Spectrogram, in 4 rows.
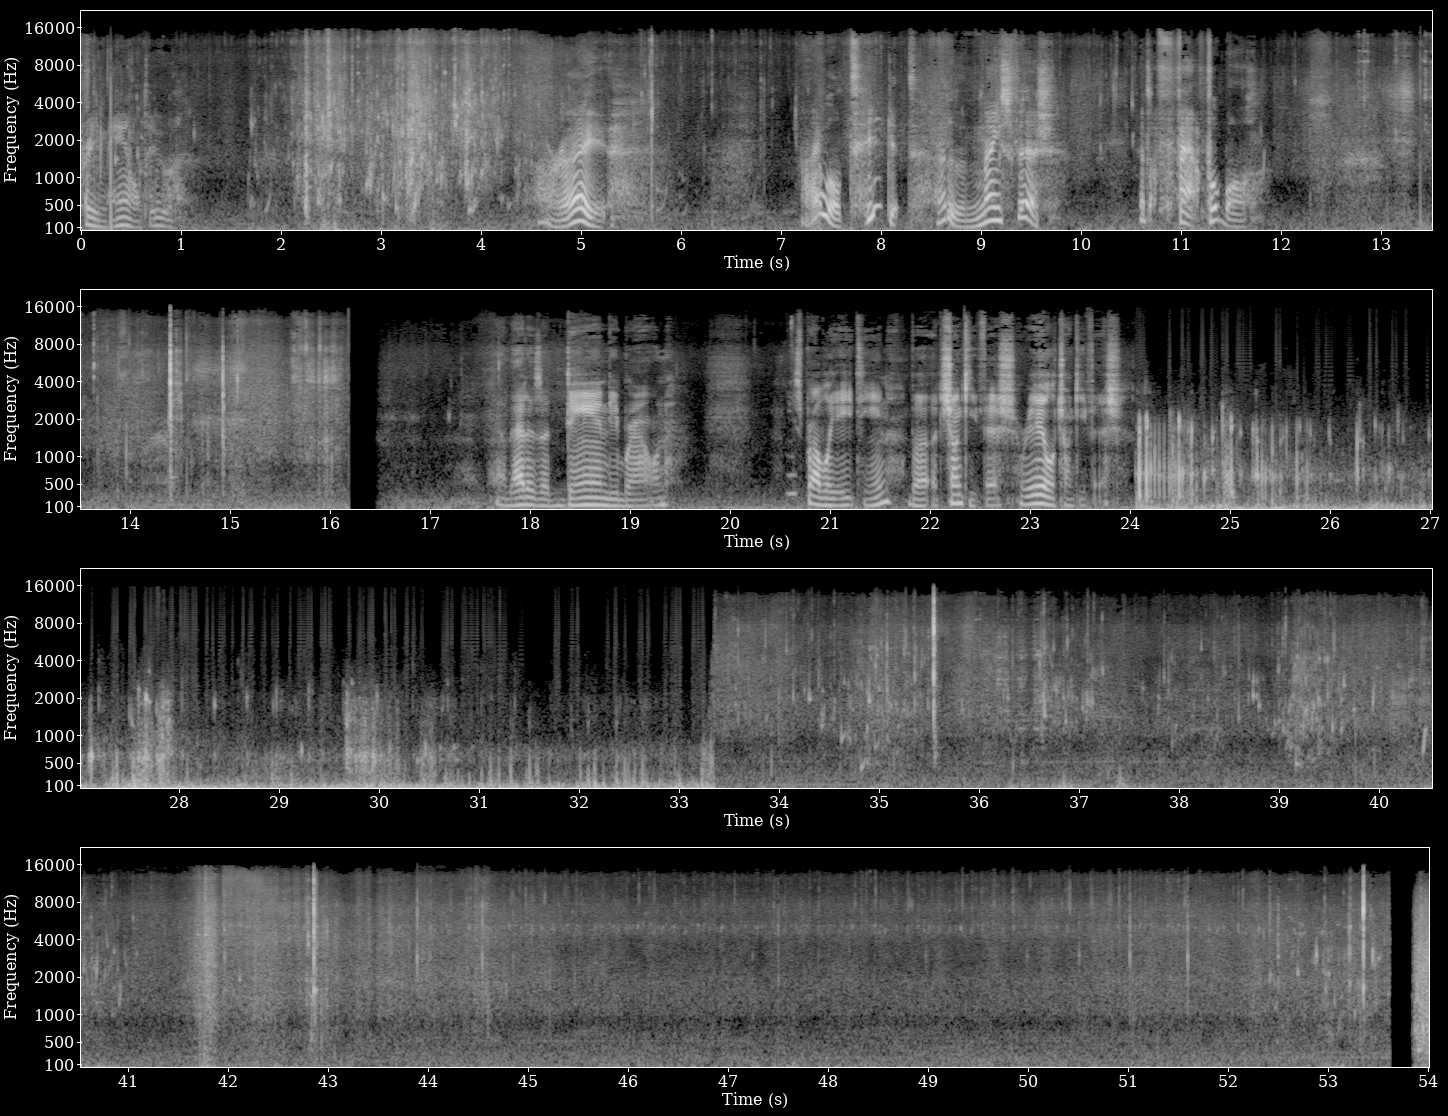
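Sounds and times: stream flowing: 0:01.6 - 0:04.6, 0:33.5 - 0:41.4, 0:52.0 - 0:54.0
water sloshing around landing net: 0:01.6 - 0:04.6, 0:33.5 - 0:42.2, 0:52.3 - 0:54.0.

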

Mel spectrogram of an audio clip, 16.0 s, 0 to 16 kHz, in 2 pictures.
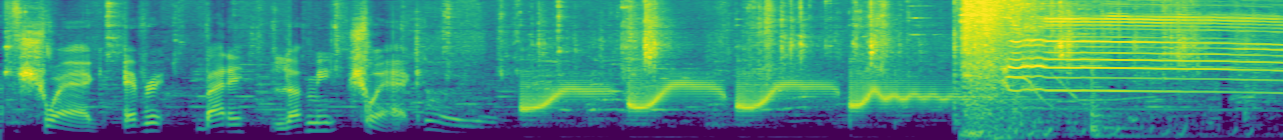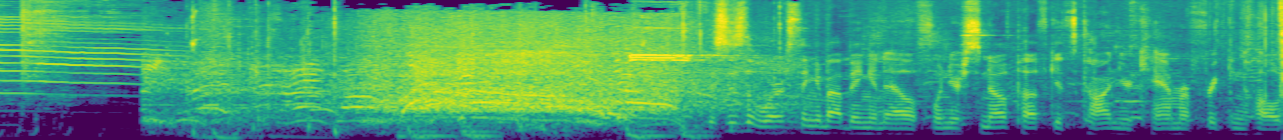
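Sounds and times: cartoon boing effects: 0:03.3 - 0:07.2.

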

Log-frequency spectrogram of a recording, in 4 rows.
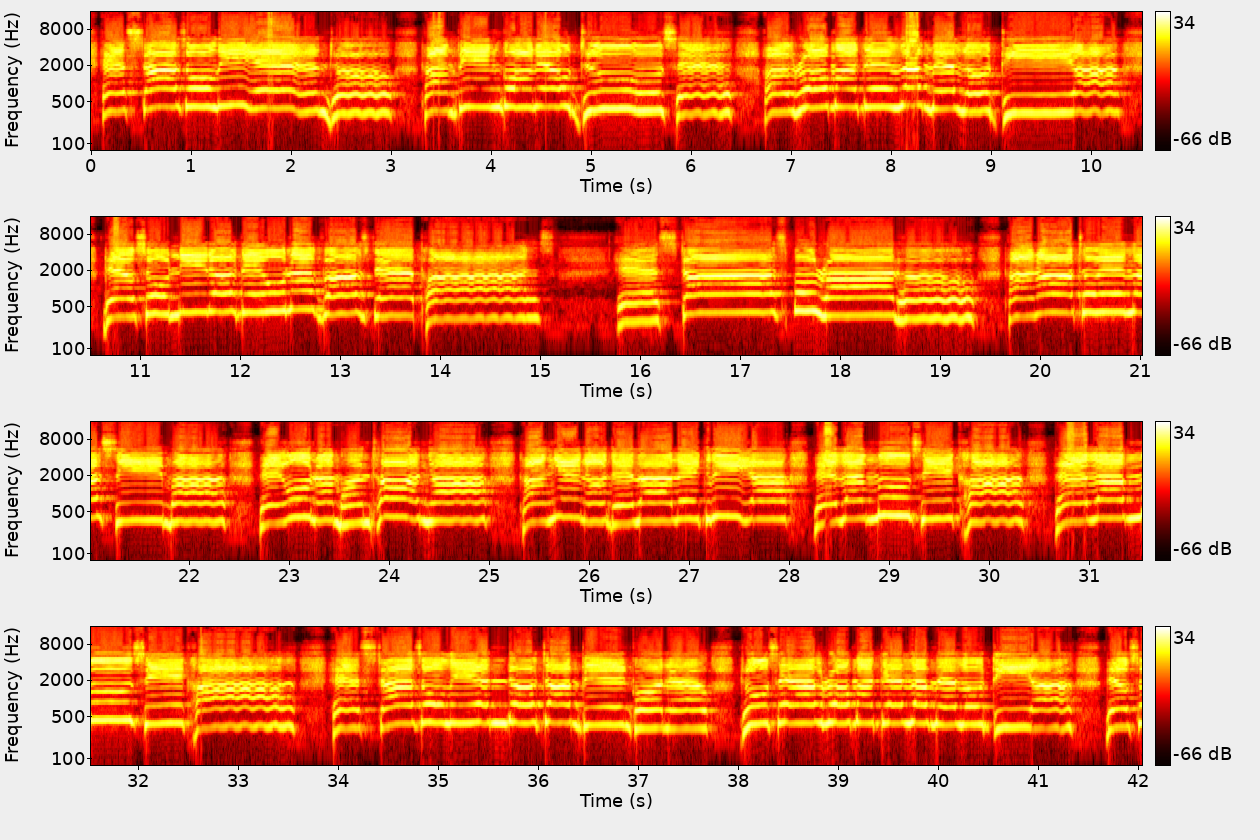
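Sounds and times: woman singing unaccompanied: 0:00.0 - 0:42.0.

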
